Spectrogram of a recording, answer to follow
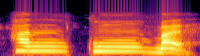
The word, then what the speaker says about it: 한국말: Thì chữ kiok này khi đọc mình sẽ chuyển thành chữ ngờ. Chỗ này mình sẽ đọc là hanh cung bể, hanh cung bể.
